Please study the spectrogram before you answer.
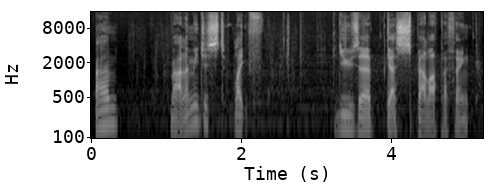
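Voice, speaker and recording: Man reading game text haltingly. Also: lowish voice, lively intonation. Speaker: let's play gamer. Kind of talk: casual gameplay commentary.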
